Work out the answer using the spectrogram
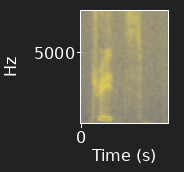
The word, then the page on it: treats: American English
